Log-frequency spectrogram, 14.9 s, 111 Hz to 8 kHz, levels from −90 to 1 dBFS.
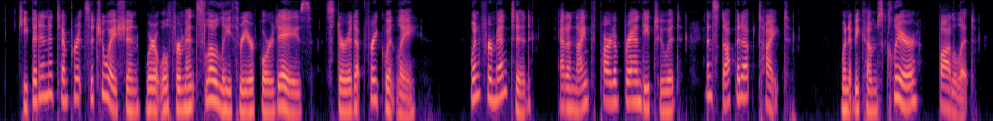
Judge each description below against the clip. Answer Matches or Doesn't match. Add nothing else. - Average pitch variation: Doesn't match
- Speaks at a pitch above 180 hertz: Matches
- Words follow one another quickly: Doesn't match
